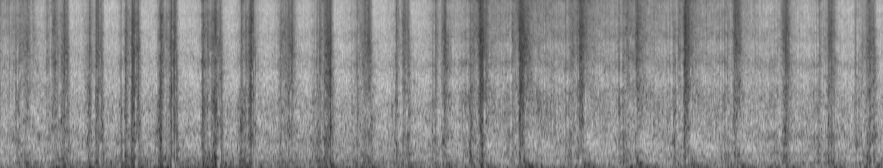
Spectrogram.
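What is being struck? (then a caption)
Foam car sponge. A large yellow porous foam car sponge lies flat with a microphone placed on it and is scratched with the long nails of both hands. Loud, dense scratching and rasping fills the clip in quick, uneven strokes, with broadband crackle reaching bright highs and a lower muffled rustle underneath.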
